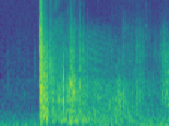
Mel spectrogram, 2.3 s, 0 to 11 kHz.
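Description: A 20mm cannon fires a single round at a titanium target outdoors, one sharp loud blast followed by a rolling echo that decays over a couple of seconds, with no talk.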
